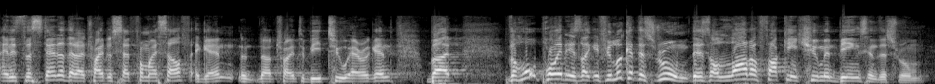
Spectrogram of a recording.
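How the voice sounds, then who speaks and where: A German man in his thirties delivers an informal, motivational conference keynote, swearing freely, poking fun at himself and checking in with the audience. His voice is slightly high and fairly bright.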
